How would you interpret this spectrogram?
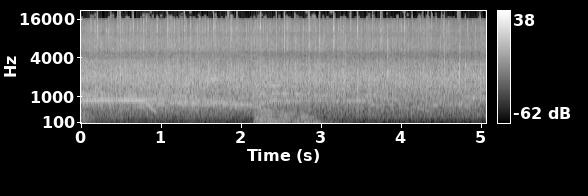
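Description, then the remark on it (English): A church audience applauds steadily throughout and shouts at the preacher's call during a sermon, a dense wash of clapping with shouts rising out of it, and a sustained organ tone sounds faintly beneath the noise. “I'm gonna need you to shout right here on this point, whether you feel it or not, on every location.”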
